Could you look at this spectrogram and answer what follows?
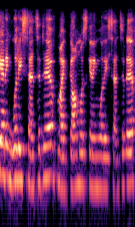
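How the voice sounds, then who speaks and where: A woman's voice at medium pitch with ordinary pitch variation. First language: not English. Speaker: product reviewer. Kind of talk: product review vlog. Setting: Google Hangout video. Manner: halting, many fillers.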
